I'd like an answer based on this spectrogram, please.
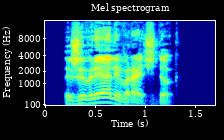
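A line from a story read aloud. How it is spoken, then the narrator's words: Pained snort. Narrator (Russian): Кривясь от боли в разодранном боку, хмыкнул Берс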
